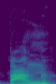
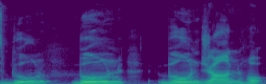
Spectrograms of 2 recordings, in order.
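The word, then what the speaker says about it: Bong Joon-ho: I looked up how to say his name. – Bang. – No, it's Boon Jong Ho.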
